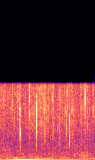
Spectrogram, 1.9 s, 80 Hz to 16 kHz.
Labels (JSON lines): {"label": "biophony, midshipman", "recorder": "SoundTrap 500"}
